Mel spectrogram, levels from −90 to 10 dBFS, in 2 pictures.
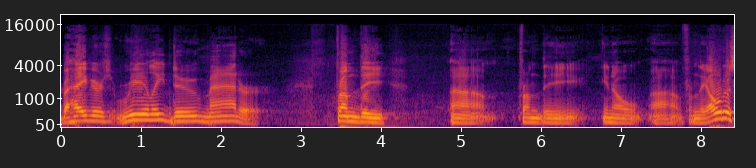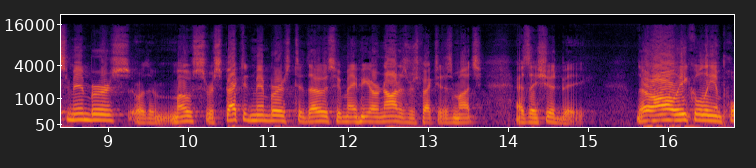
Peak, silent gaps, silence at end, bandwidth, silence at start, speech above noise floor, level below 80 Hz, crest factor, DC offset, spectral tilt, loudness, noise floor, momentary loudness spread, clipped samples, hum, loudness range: -2 dBFS; none; 0 s; 16 kHz; 0 s; 31 dB; -52 dBFS; 16 dB; under 0.1%; -6 dB/octave; -17 LUFS; -48 dBFS; 12 LU; under 0.1%; none; 5 LU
